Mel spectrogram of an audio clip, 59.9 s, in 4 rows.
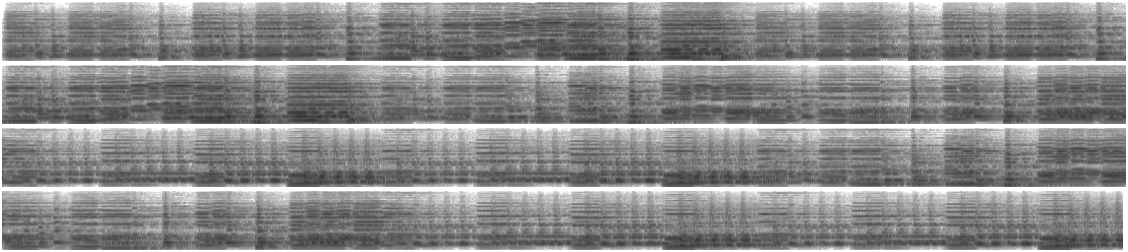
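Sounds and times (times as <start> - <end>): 
string quartet playing a minuet: 0.0 - 59.9.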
